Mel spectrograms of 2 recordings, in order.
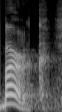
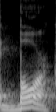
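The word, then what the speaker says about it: Bourque: And they pronounce it Burke.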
